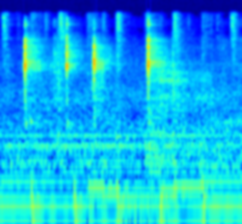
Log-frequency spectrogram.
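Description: A few light metallic clicks, about four in two seconds, as the clutch lever's pivot bolt and nut are worked loose by hand.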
